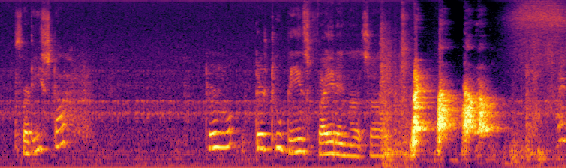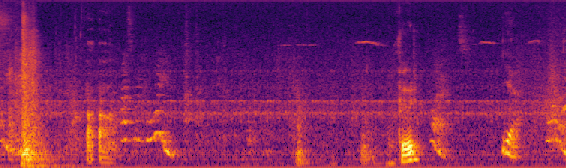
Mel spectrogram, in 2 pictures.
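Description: A young boy talks quietly and hesitantly, close by.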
